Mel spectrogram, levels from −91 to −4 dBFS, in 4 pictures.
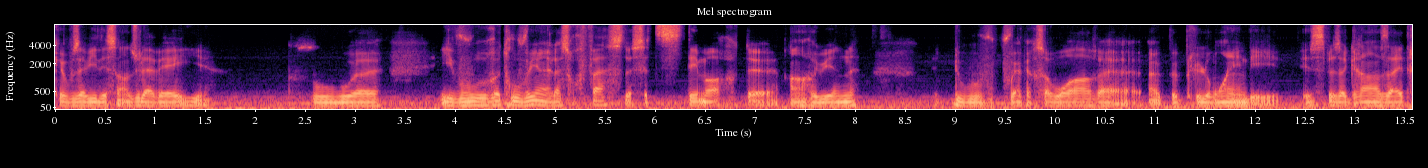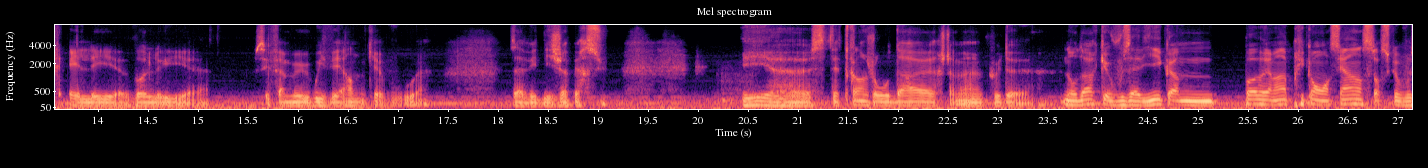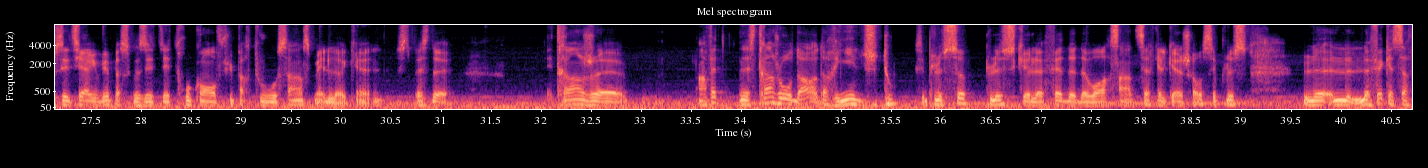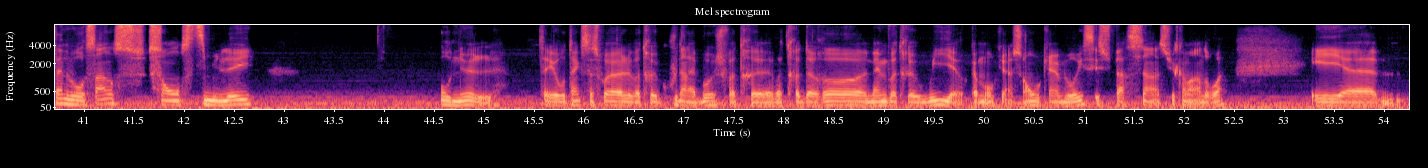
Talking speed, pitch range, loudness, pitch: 165 wpm, 85-110 Hz, -21 LUFS, 95 Hz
